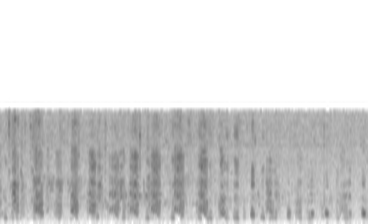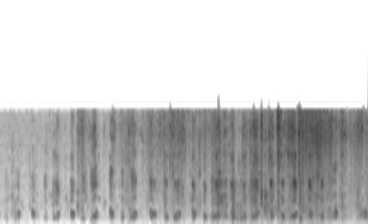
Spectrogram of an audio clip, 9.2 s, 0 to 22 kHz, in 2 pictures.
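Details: Chukar partridge calling near a trap in the mountains one June 2018 evening; steady, rhythmic chuk notes repeated about twice a second, growing louder and noisier towards the end, with wind-like rushing.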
